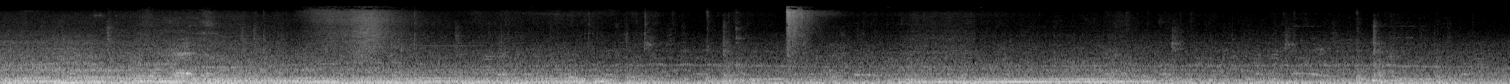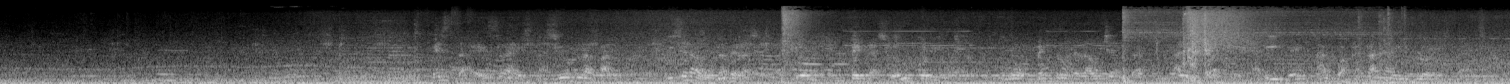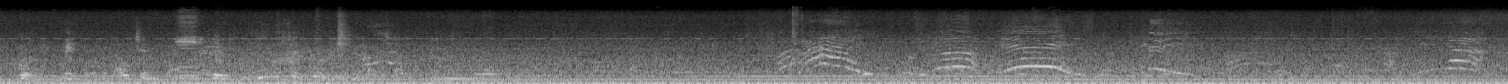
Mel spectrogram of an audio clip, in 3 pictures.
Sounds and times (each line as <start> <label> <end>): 0.0 buses 45.2
17.1 Voces 35.9
17.8 voz del metroplus 37.6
